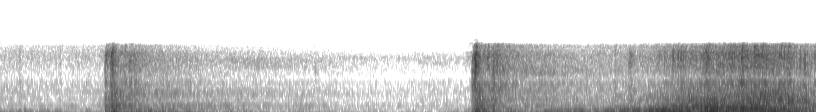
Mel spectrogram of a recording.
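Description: Fingerboard (miniature skateboard) tricks on a tabletop: a sharp clack about half a second in, then another clack a little past two seconds followed by a scrape that grows louder toward the end.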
